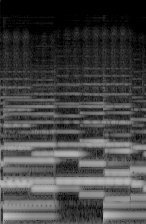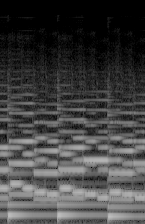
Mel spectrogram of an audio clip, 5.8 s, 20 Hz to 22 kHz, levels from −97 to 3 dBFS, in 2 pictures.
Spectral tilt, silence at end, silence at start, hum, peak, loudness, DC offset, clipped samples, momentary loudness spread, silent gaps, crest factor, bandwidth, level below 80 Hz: -7 dB/octave; 0 s; 0 s; none; -14 dBFS; -27 LUFS; under 0.1%; under 0.1%; 3 LU; none; 12 dB; 12.5 kHz; -66 dBFS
